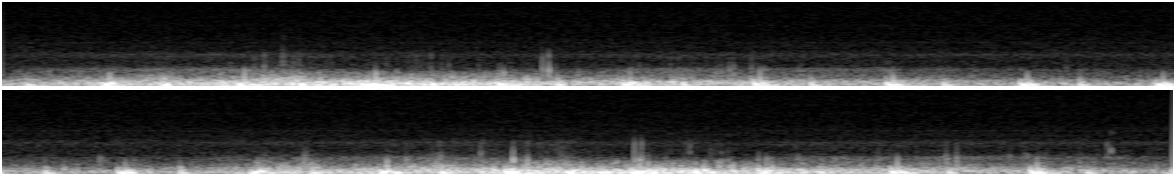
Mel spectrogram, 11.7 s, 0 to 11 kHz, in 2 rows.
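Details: Heartbeat recorded at the apex during exhaled (stomach vacuum) and inhaled breath-holds, oximeter in use: low steady thumps about 90–95 per minute over faint hum, occasional stethoscope noises and stomach growls possible; normal heart sounds.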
